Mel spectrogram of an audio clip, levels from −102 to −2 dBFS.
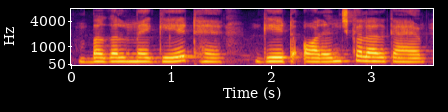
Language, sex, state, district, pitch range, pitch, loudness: Hindi, female, Jharkhand, Garhwa, 200-215 Hz, 210 Hz, -15 LUFS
